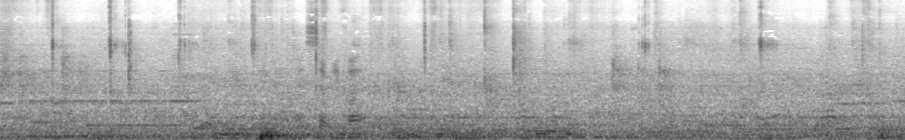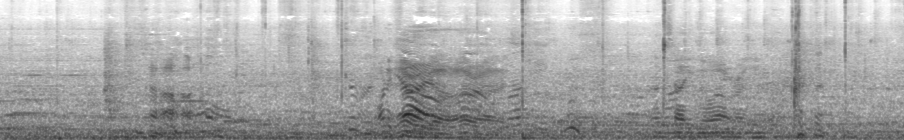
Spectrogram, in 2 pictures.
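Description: Casino chips click against each other.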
